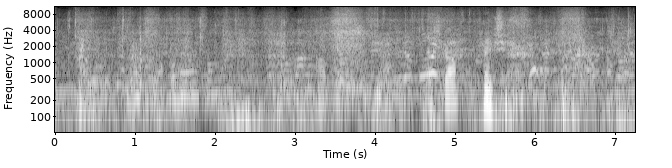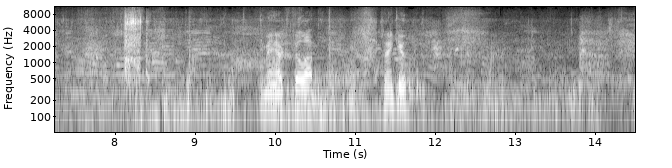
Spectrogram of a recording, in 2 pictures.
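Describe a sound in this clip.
A young man talks close by, outdoors.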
